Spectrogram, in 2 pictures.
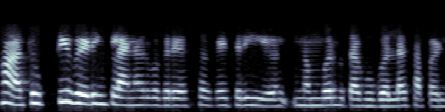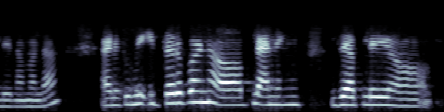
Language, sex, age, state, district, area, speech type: Marathi, female, 18-30, Maharashtra, Sindhudurg, rural, conversation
